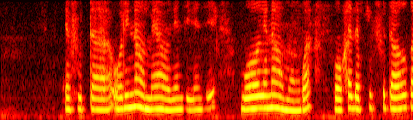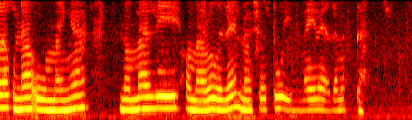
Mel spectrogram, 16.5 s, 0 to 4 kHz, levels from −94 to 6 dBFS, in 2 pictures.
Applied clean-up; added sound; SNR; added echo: none; none; none; none.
